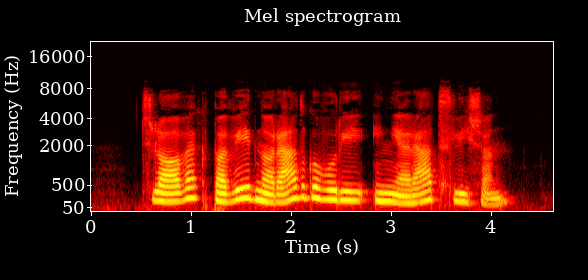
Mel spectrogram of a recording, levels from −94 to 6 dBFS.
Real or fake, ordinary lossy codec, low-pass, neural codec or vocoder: real; MP3, 48 kbps; 19.8 kHz; none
